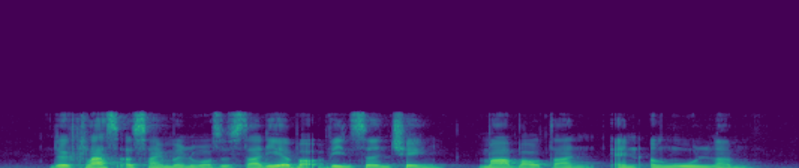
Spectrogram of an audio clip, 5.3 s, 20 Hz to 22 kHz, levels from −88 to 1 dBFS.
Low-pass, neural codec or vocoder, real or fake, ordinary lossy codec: 7.2 kHz; none; real; none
